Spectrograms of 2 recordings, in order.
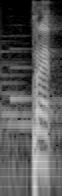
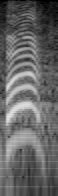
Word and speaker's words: Perth: I'm Pret. Pret. Perth. Kalau mau pret ke toilet, jangan pret di sini ya. Perth maksudnya Perth. Oh, Perth. Ya, dibaca Saya pikir pret.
